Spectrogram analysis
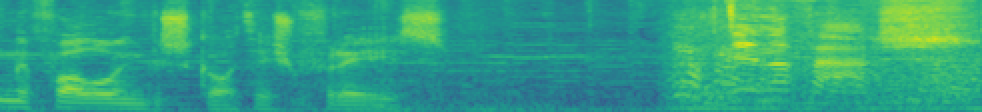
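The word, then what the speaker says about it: Dinna fash: Dinnafash. Dinnafash. Dinnafash. Fantastic pronunciation.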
